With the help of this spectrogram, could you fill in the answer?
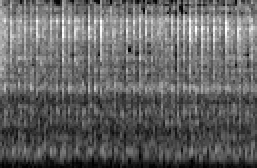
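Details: Mini Alpha Stirling engine running on an alcohol burner after re-setting piston timing, since a loosened pulley screw had decoupled it; light, quick, even ticking with no knocks or rubbing; speeds up with more heat. Normal running.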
